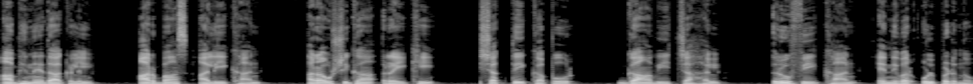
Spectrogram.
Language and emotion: Malayalam, neutral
